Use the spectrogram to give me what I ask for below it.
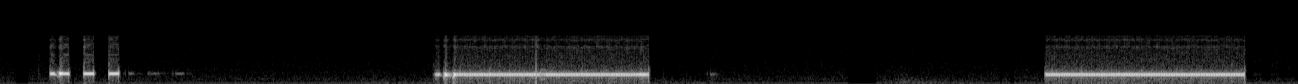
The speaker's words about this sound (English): Otherwise, press 0 for the receptionist, or stay on the line and someone will assist you shortly. Wait while I transfer your call.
